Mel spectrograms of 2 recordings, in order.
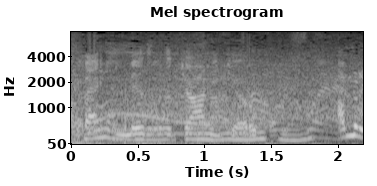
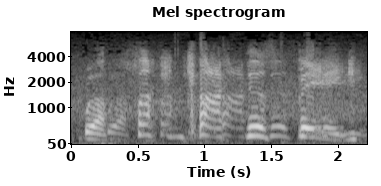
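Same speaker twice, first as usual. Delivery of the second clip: slow, drawn-out mock shout from a cheeky kid; higher, slowed kid yell; 5 semitones higher, slower than usual. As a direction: punch the punchline as a bratty boy yelling. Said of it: "and yells out".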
